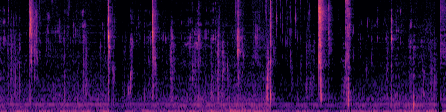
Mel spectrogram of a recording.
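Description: Close-miked chewing and biting on an oven-fried chicken wing: irregular wet mouth smacks and crunchy clicks, a handful of them louder than the rest.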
